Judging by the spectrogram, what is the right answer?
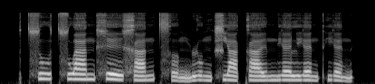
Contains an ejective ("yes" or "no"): no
